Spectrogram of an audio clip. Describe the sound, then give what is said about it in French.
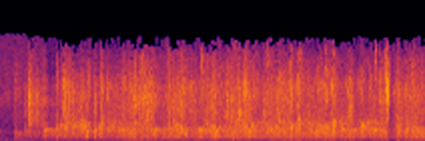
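Steady audience applause for two speakers introduced at an evening talk fills the whole stretch, a dense, even wash of many hands clapping at once, loud, with no talking over it. “On peut les applaudir.”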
